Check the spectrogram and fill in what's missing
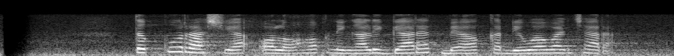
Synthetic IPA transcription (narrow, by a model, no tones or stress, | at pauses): t̪əkuɾaʃiaʔɔlɔɦɔk̚niŋaliɡaɾɛt̪̚bɛlkərdiwawaɲt͡ʃaɾa̰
